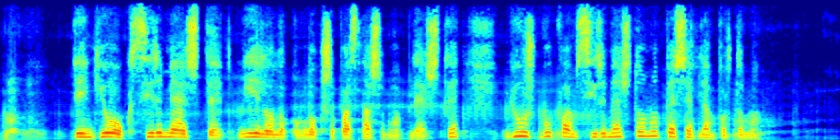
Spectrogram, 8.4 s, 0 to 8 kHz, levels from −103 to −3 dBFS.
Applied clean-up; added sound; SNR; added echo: neural mask model RNNoise.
